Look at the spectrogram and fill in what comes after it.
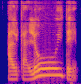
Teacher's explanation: escuchen al momento de la pronunciación. ¿Hacia dónde se va la fuerza? Hacia la O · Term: sílaba tónica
